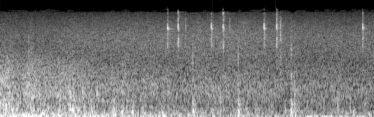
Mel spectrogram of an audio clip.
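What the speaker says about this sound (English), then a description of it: "out on the front porch and watch these rainstorms come down" Rain falls steadily with deep rolling thunder in a Minecraft modpack game, a faint low rumble under scattered patters of raindrops, heard without any voices.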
